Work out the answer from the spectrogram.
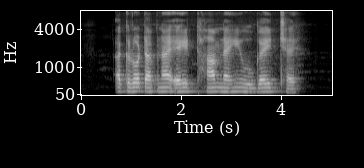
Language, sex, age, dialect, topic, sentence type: Maithili, male, 18-24, Bajjika, agriculture, statement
